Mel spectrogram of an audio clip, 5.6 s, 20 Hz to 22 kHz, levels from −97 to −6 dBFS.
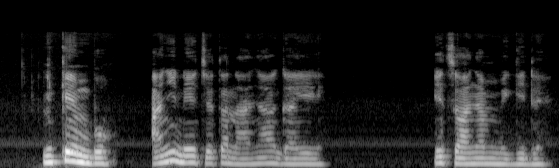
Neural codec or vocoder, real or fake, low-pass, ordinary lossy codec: none; real; 9.9 kHz; none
